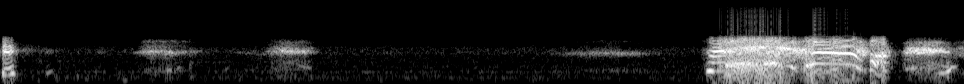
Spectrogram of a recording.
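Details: Repeated nasal tickling with an object inserted up the nostril to induce sneezing; several soft, catching inhalations build up, then one loud, drawn-out explosive sneeze with a brief trailing breath.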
